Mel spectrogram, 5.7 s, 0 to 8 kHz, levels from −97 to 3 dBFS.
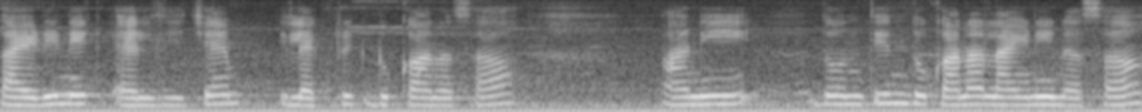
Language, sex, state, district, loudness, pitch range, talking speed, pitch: Konkani, female, Goa, North and South Goa, -16 LUFS, 205-225 Hz, 125 wpm, 210 Hz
